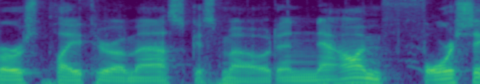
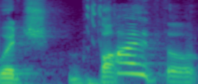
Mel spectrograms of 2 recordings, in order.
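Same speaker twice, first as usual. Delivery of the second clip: high squeaky voice cracking mid-phrase; 6 semitones higher, 4 dB louder than usual. Explaining card drop odds, the speaker's voice cracks: voice cracking. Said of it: "that voice crack was".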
